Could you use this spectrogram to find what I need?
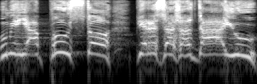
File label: inform reloading generic, battlechatter ru; english; localized english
